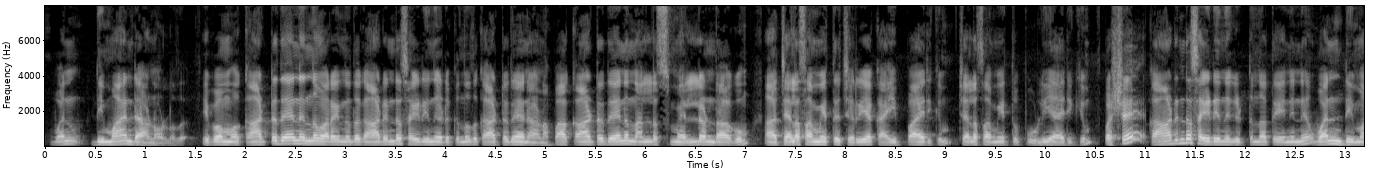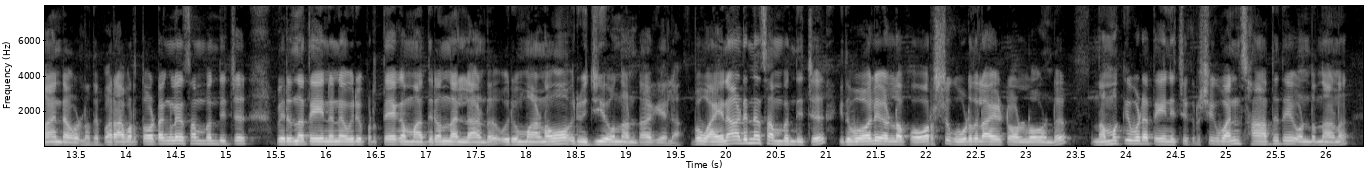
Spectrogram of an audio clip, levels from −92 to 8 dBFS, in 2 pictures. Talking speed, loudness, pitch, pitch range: 130 wpm, -14 LUFS, 140 Hz, 135-155 Hz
